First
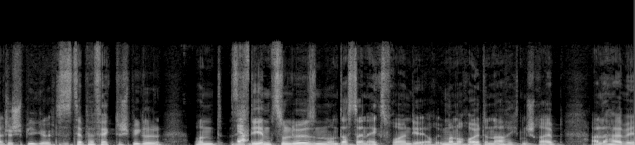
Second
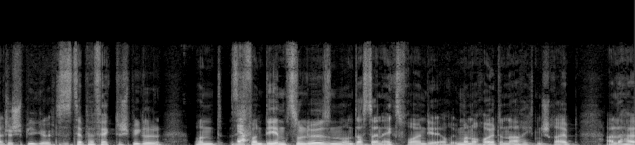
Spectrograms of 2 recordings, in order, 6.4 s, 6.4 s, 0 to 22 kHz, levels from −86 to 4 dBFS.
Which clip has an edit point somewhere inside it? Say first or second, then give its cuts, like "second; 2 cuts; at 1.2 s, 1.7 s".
first; 1 cut; at 2.5 s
